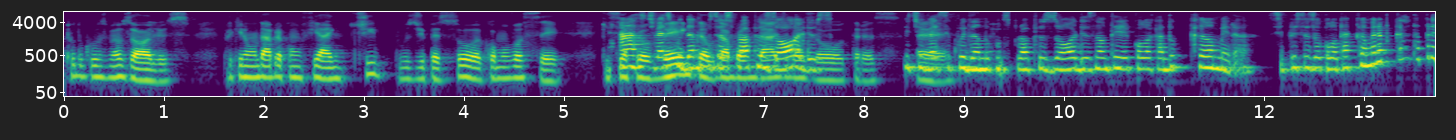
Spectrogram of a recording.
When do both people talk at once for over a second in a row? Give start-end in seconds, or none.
5.5-7.7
